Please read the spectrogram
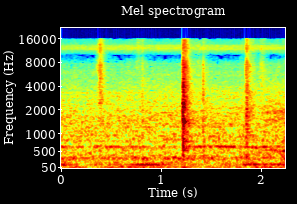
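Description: A tarot deck being cut by hand: a few soft clicks and taps of the cards against each other, the sharpest about a second in.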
